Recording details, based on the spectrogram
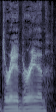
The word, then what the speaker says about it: Duran: I assumed it wasn't pronounced like Duran, but it is. It's Duran.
